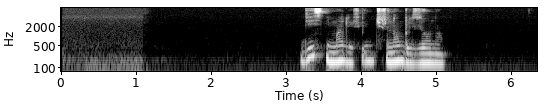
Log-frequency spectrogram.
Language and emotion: Russian, neutral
